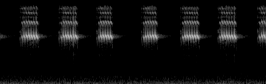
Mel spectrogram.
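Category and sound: insect, crickets chirping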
